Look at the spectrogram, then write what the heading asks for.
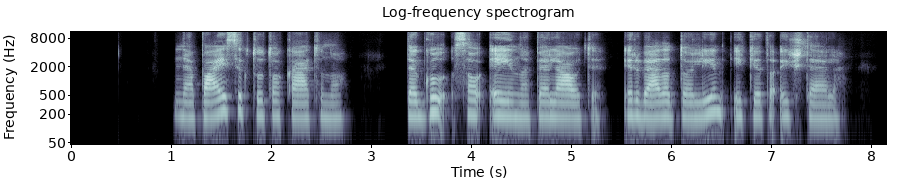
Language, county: Lithuanian, Tauragė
